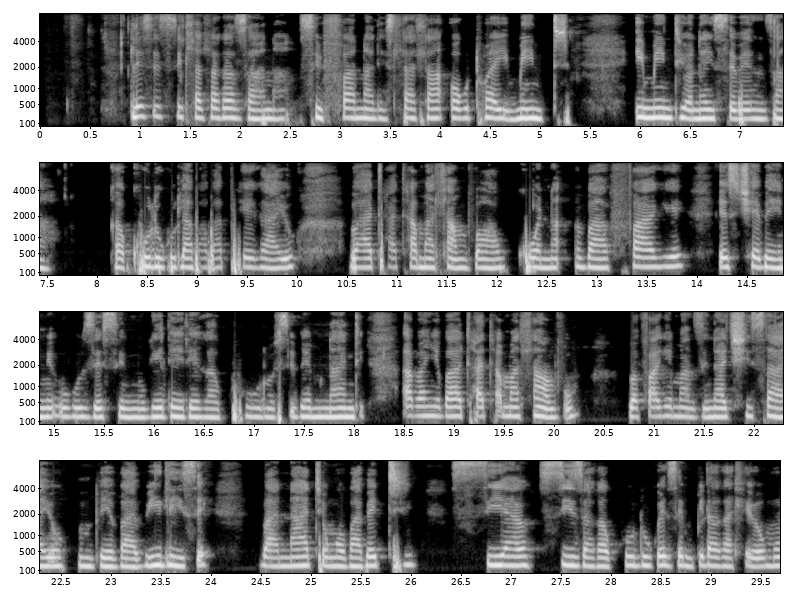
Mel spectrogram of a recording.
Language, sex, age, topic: North Ndebele, female, 36-49, health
